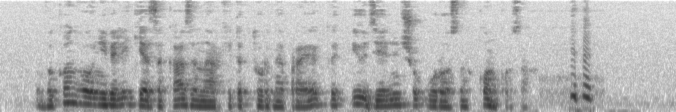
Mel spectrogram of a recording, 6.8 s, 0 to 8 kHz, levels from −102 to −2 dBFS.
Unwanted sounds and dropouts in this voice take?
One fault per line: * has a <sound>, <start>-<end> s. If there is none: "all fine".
* has a laugh, 5.7-6.0 s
